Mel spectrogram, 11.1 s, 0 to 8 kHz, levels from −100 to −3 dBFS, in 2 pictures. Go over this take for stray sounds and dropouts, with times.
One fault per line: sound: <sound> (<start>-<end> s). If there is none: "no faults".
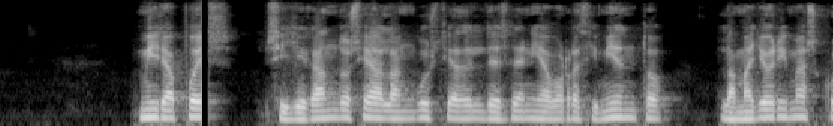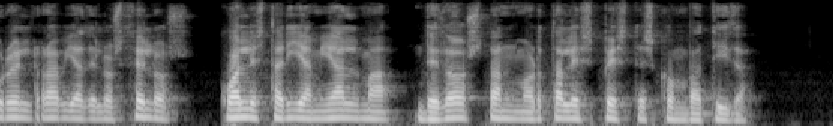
sound: dropout (1.3-1.4 s)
